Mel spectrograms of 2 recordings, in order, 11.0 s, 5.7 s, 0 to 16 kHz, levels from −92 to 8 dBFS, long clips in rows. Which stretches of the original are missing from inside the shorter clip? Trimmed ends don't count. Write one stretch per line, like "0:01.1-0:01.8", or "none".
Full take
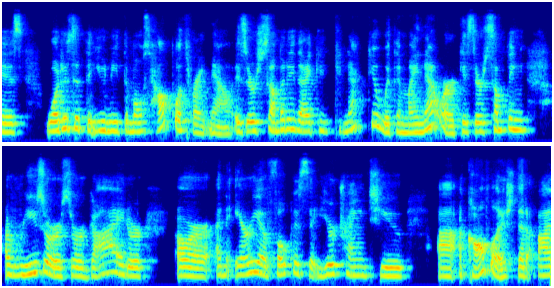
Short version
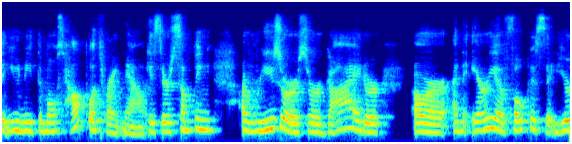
0:02.3-0:04.6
